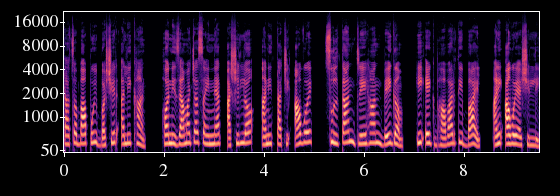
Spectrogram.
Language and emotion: Goan Konkani, neutral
